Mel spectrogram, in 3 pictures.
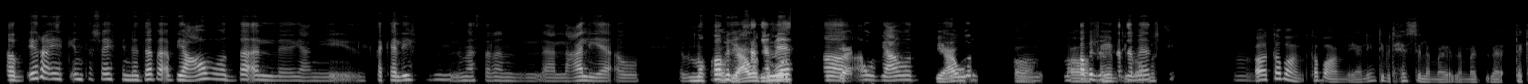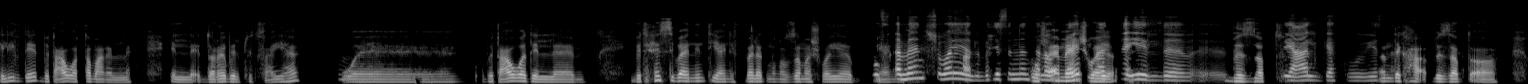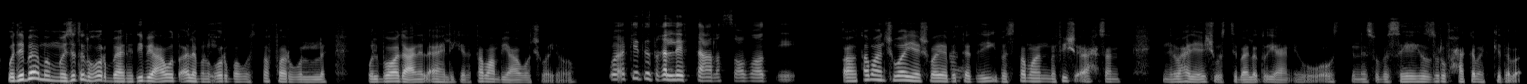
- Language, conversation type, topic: Arabic, podcast, إمتى أخدت قرار جريء وغيّر مسار حياتك؟
- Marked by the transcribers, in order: distorted speech; unintelligible speech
